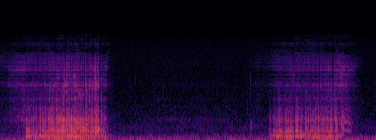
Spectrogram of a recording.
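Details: Two low, rattling snores on breathing in, with quiet pauses between them; ordinary sleep snoring.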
